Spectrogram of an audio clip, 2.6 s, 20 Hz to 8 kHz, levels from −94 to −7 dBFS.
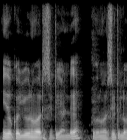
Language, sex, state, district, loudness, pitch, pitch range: Telugu, male, Andhra Pradesh, Anantapur, -33 LUFS, 100 Hz, 95-100 Hz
